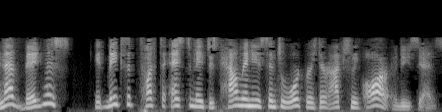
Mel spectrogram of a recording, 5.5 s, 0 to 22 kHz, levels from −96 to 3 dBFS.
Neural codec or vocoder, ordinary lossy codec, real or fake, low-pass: codec, 16 kHz, 0.5 kbps, FreqCodec, larger model; MP3, 24 kbps; fake; 5.4 kHz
